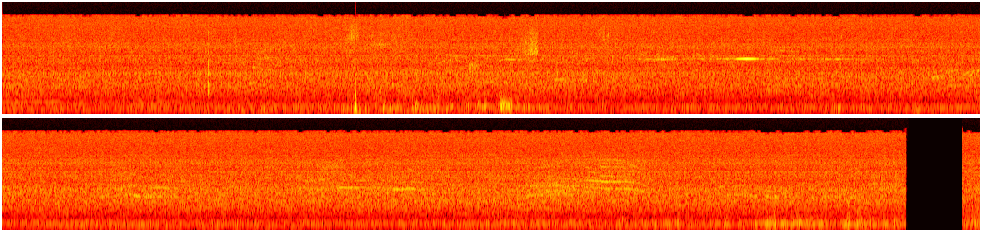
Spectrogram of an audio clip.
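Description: Wind blows across the microphone outdoors with a low, steady rumble.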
